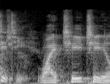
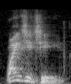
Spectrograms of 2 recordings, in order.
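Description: First: The stress falls on a later syllable. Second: The stress falls on the first syllable. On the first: The speaker calls it wrong. "I would have thought Waititi, like Waikiki" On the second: The speaker calls it right. "They said the accent on the first syllable"

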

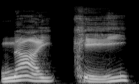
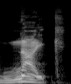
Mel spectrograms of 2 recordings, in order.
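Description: First: It is said the American way, 'Ny-kee'. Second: It is said the British way, 'Nyke'.

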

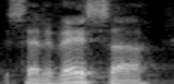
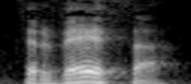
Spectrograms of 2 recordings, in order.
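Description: First: The z is pronounced like an s. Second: The z is pronounced like a th. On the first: The speaker calls it wrong. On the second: The speaker calls it right.

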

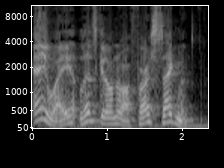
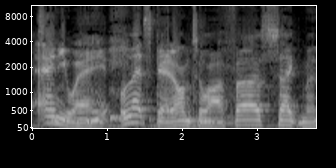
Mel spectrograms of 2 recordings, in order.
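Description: First: It is said with a slight American accent. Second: It is said flatly in the speaker's usual accent. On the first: The speaker calls it right. "That was beautiful. You also put on a little bit of American accent there" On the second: The speaker calls it wrong. "you sound so excited about it"

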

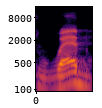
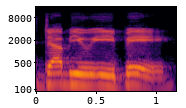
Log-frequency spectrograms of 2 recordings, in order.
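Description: First: It is said as a single word. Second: It is spelled out as three separate letters. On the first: The speaker calls it wrong. "I thought it was Webb Du Bois" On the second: The speaker calls it right. "and it's W-E-B"

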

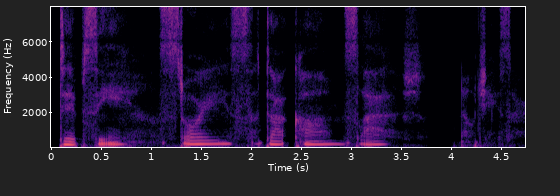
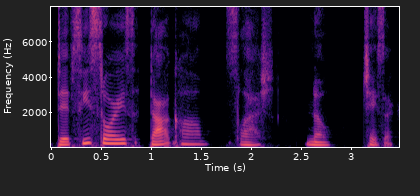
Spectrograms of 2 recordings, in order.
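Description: First: It is said in a sultry, seductive voice. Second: It is said in a plain, normal voice.

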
